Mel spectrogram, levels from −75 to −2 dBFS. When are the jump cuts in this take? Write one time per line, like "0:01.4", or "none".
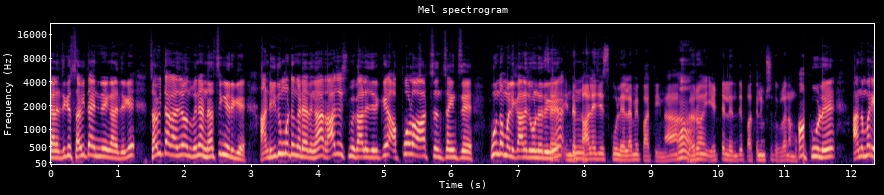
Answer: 0:11.3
